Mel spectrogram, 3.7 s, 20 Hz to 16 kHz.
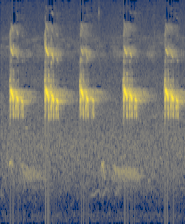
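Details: Brown-hooded kingfisher giving a repeated call: a high sharp note running into a quick descending stutter, phrases about every 0.7 seconds, five in a row, against a quiet background.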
